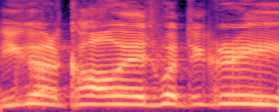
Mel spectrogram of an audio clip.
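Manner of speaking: mock eager, thrilled, high, pumped-up excited tone. Retelling how the gas station attendant asked about college: imitating someone pumped and excited. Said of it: "she's all pumped and excited for me".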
